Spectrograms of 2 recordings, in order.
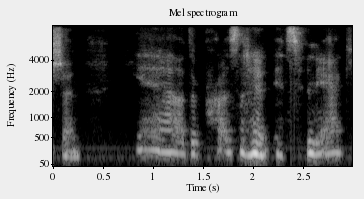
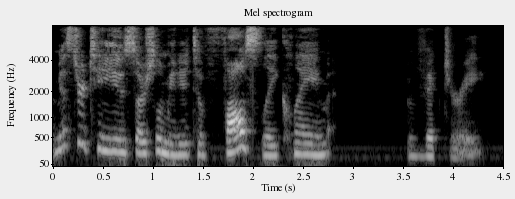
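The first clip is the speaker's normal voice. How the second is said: speaking through stifled giggles, barely holding back laughter. Reading a line aloud, holding back a laugh. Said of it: "I'm trying not to laugh".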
